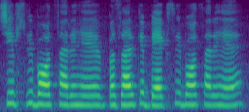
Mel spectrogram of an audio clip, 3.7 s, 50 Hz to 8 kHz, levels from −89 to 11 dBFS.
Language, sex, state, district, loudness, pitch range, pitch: Hindi, female, Tripura, West Tripura, -16 LUFS, 245-270 Hz, 255 Hz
